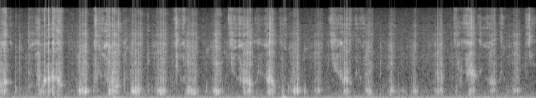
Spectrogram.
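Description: Crunching and chewing of a frozen ice treat, a steady run of short crunches about twice a second.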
